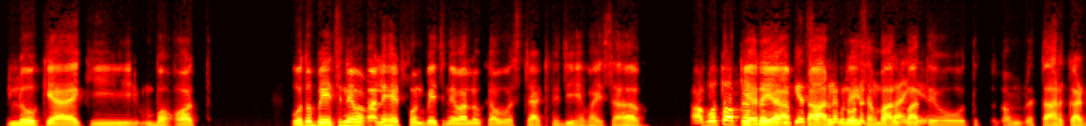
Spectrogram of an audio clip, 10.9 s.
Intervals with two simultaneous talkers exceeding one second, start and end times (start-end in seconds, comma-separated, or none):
7.4-9.3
